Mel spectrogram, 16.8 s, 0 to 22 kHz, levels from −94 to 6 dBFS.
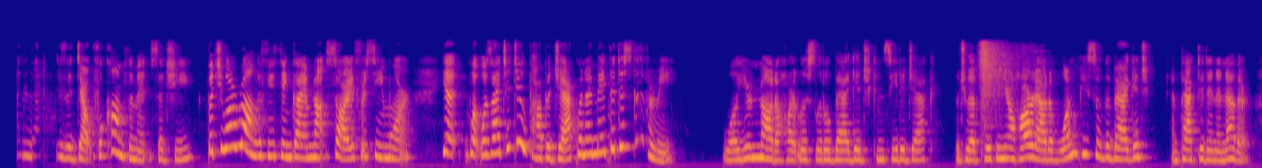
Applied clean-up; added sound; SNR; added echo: neural mask model DeepFilterNet 3.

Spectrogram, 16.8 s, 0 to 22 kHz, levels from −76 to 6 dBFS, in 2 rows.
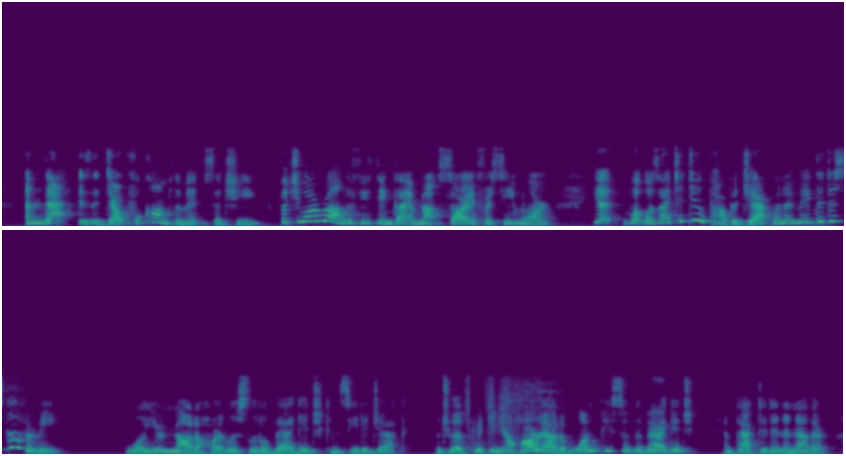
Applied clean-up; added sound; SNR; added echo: neural separator model SepFormer DNS4.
